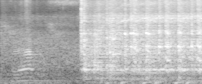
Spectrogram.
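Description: The generator's Subaru engine is cranked over and starts suddenly about a second in: a loud mechanical whine with rapid low pulses, about five a second.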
